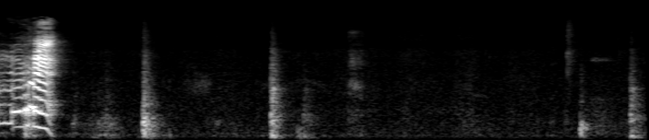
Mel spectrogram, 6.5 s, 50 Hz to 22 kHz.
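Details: Hiccups: a brief vocal squeal, then short abrupt catches roughly every 1–1.5 seconds.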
